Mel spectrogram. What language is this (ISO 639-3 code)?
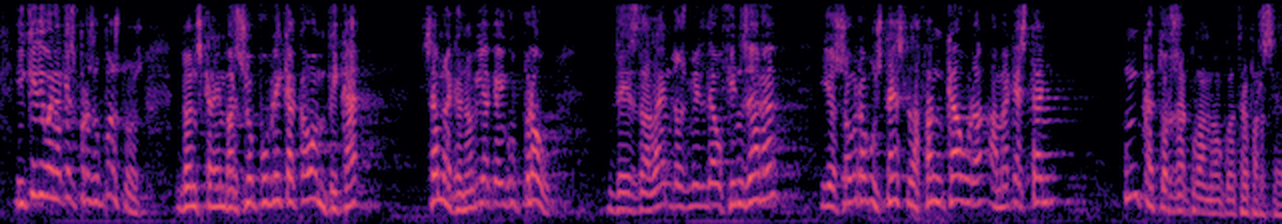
cat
